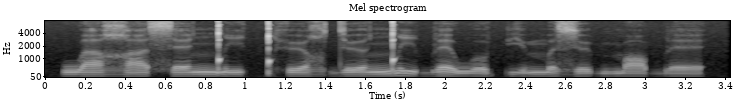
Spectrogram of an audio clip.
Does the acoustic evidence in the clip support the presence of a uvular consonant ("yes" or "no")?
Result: yes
